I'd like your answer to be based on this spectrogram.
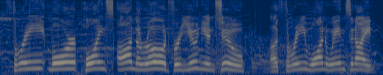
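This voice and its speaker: Music plays in the background as a man speaks at an extremely high pitch. His pace is very slow and his intonation fairly even. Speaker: live match commentator. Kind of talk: live sports commentary, play-by-play call of a soccer match. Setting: stadium broadcast booth.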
